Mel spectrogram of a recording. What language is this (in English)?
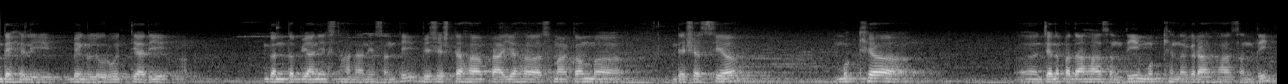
Sanskrit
